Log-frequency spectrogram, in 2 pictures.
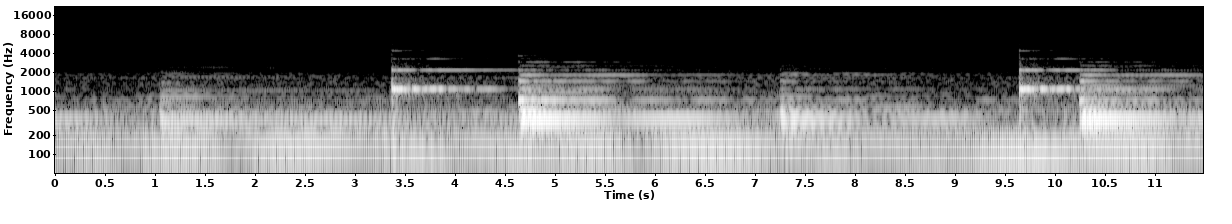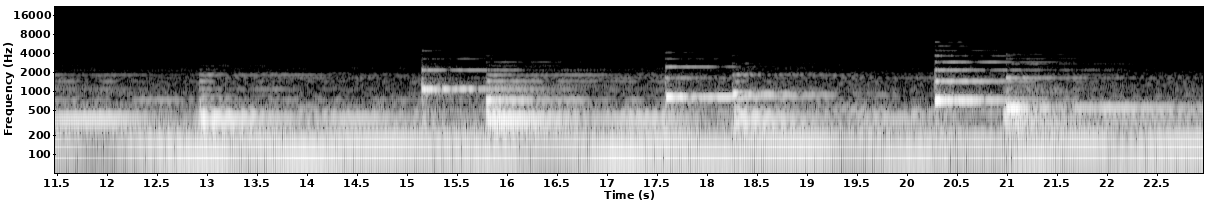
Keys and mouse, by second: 0.0-1.6 typing, 0.7 alt+click, 2.2 alt+click, 2.6-4.8 alt+drag, 4.8 typing, 5.6 click, 6.9 alt+click, 10.1 alt+a, 10.5-10.9 ctrl+alt+drag, 11.8-12.1 alt+shift+drag, 12.4 alt+shift+click, 18.1-19.2 alt+drag, 19.7 ctrl+alt+click, 20.4 ctrl+alt+click, 20.7 alt+shift+click, 21.4-22.9 ctrl+alt+shift+drag, 21.7 typing, 22.5 Tab.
